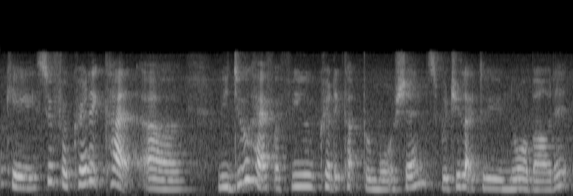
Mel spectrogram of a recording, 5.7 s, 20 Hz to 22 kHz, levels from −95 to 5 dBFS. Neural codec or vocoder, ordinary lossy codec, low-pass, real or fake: none; none; 7.2 kHz; real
